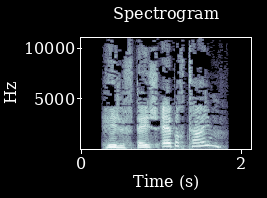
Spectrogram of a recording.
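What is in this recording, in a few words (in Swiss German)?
"hielft", Alsatian; medecine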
